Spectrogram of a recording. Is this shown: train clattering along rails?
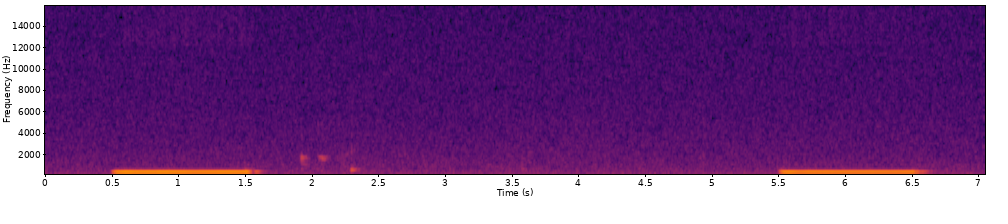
no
